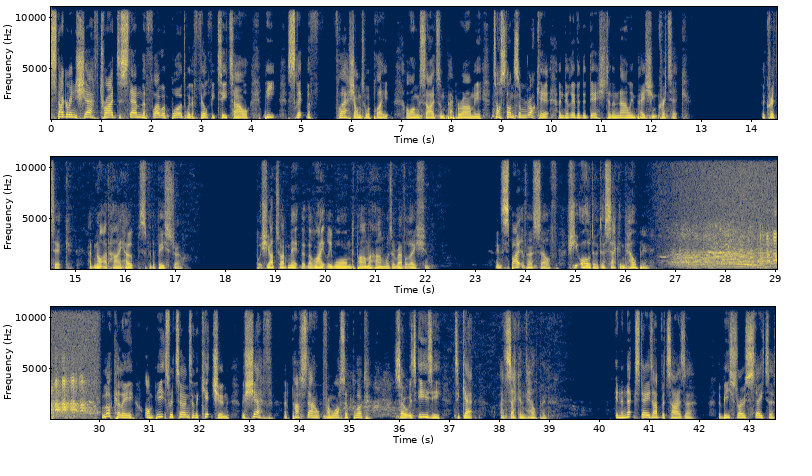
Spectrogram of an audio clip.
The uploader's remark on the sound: The Scare Slam - Live from the Pleasance Theatre, London - 11th October 2019. Part of the London Horror Festival.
